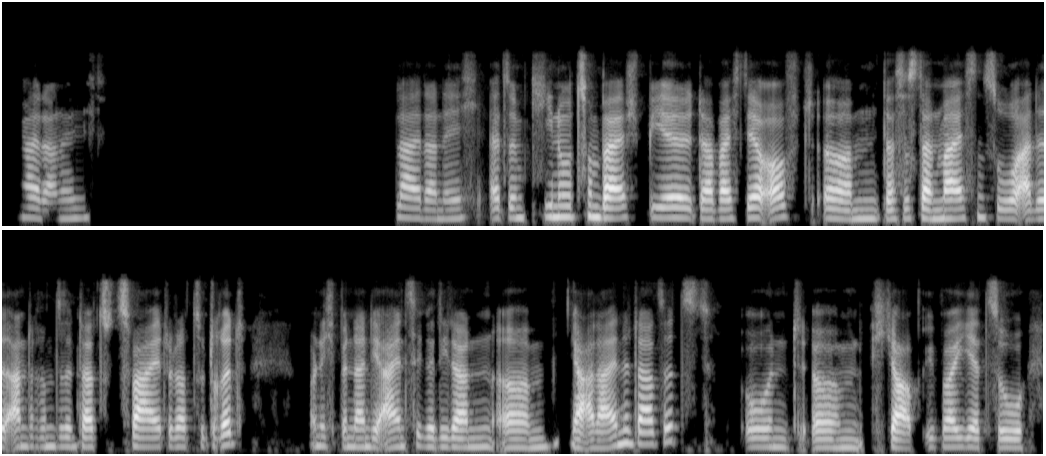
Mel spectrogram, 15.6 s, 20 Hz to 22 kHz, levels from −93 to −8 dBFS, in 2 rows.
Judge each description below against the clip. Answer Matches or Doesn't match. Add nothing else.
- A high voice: Doesn't match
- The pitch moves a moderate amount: Doesn't match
